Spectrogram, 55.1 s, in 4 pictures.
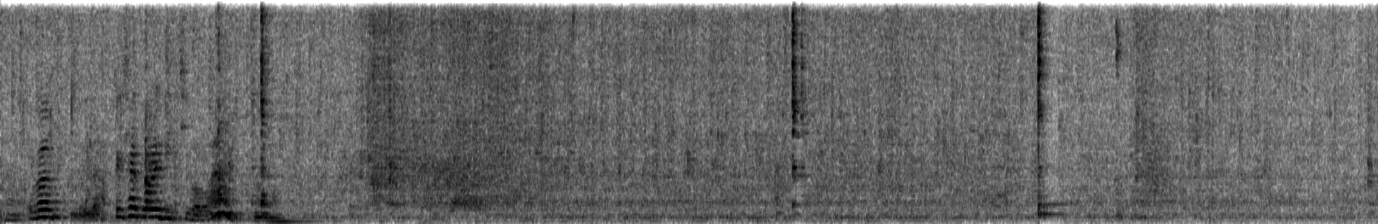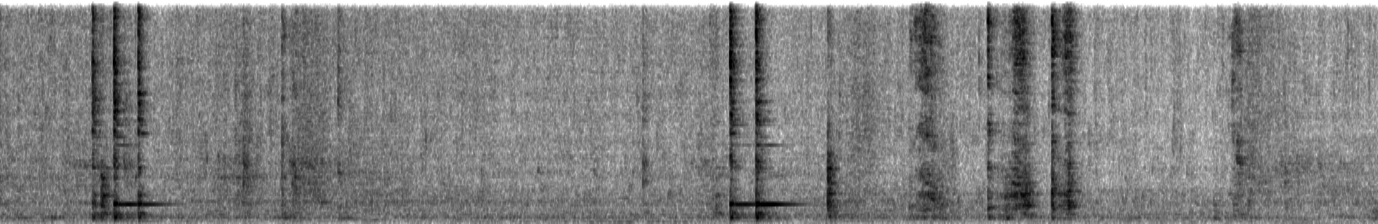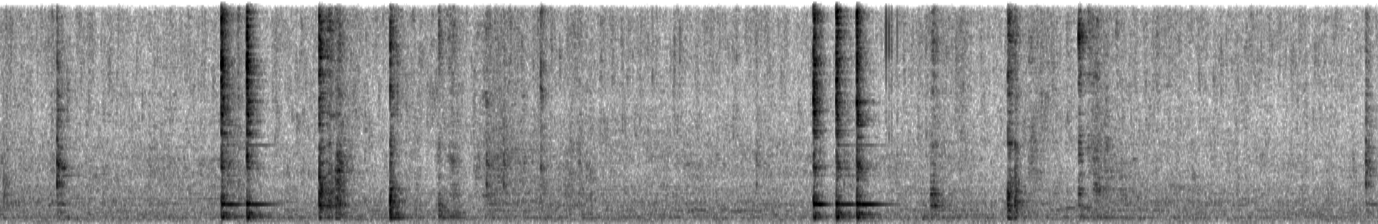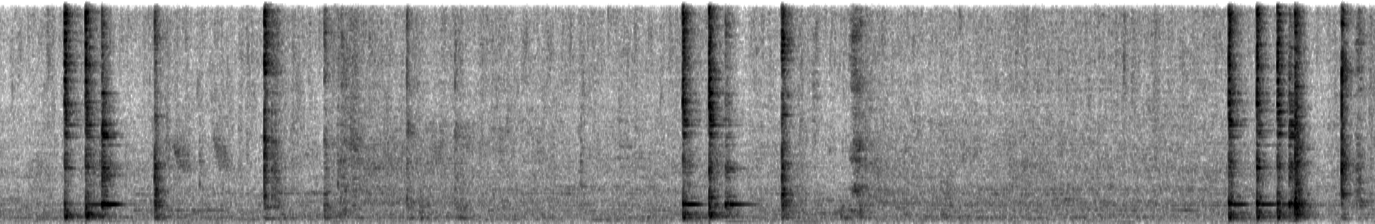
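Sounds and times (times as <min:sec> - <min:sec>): meat and potatoes sizzling: 0:00.0 - 0:55.0
spoon knocking on metal pan: 0:14.7 - 0:15.5, 0:21.0 - 0:21.8, 0:29.8 - 0:30.3, 0:35.7 - 0:36.5, 0:42.0 - 0:43.0, 0:48.2 - 0:49.3, 0:53.6 - 0:54.9.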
